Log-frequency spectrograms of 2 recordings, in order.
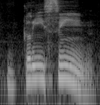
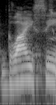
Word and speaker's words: Glycine: we're gonna talk about a company called glee scene but pronounced in America glycine glycine this is six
